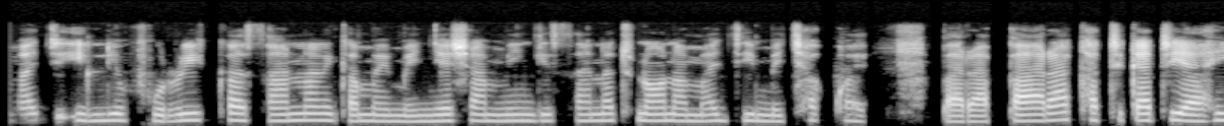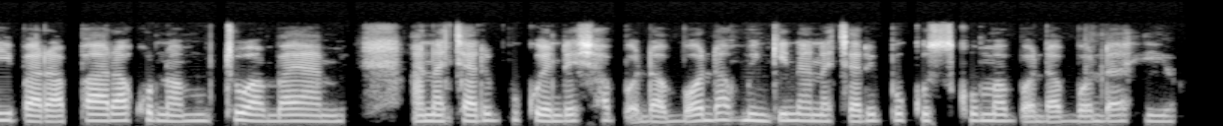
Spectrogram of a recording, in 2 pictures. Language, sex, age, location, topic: Swahili, female, 25-35, Nakuru, health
